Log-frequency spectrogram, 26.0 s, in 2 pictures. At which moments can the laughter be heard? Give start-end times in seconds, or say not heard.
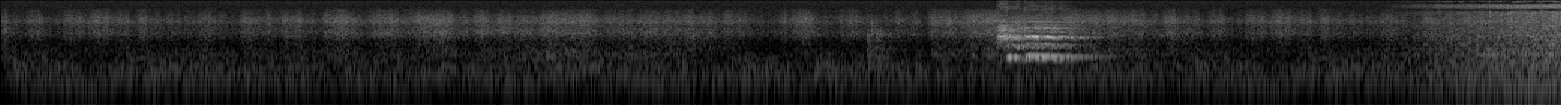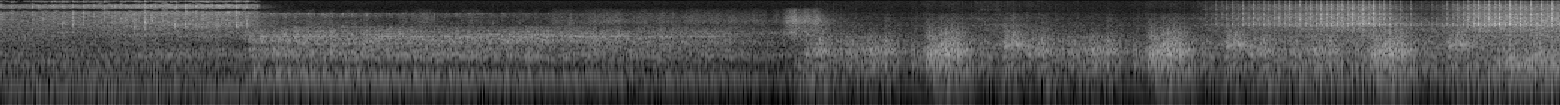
8.3-8.9.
